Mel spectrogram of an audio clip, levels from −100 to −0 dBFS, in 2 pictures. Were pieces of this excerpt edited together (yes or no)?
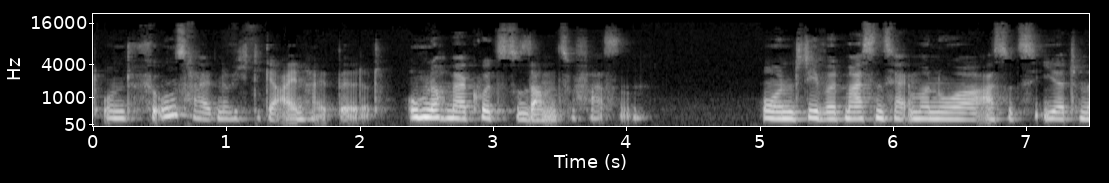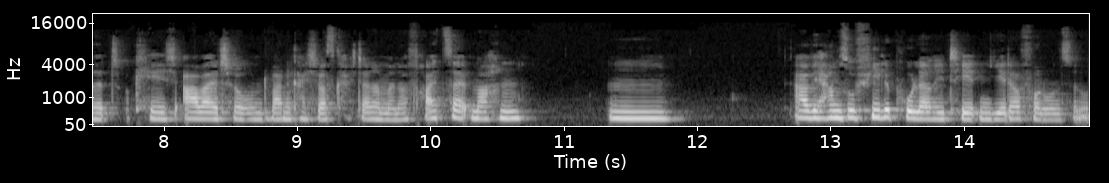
yes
